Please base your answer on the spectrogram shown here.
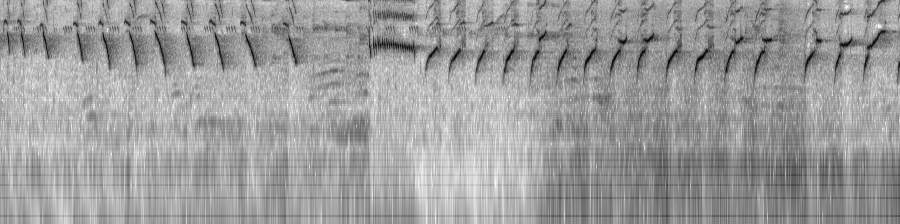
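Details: White-rumped shama song for therapy of stressed shamas: steady runs of sharp downslurred high whistles repeated several times a second, broken by a brief buzzy burst. Faint low background noise is present.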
